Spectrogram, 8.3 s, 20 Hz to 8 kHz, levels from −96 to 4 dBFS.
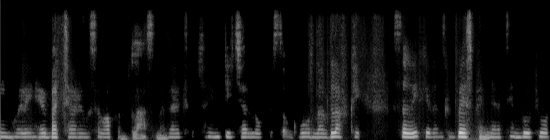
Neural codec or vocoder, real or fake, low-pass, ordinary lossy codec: codec, 16 kHz, 0.5 kbps, X-Codec, WavLM features, trained on Multilingual LibriSpeech; fake; 7.2 kHz; none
